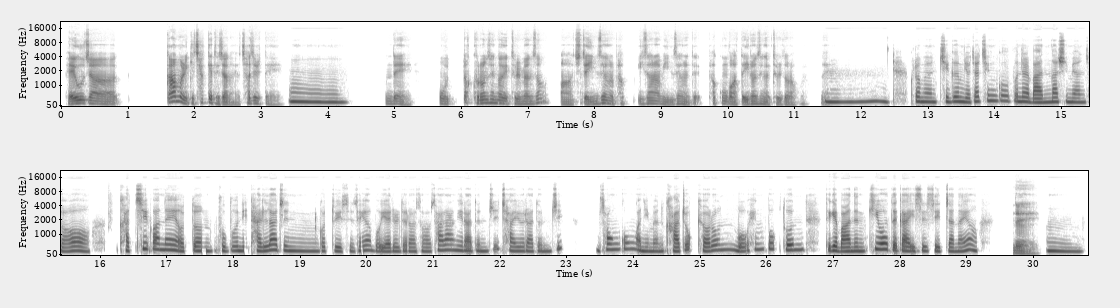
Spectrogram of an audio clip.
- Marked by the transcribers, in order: tapping; distorted speech; other background noise
- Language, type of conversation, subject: Korean, podcast, 우연히 만난 사람이 당신의 인생을 바꾼 적이 있나요?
